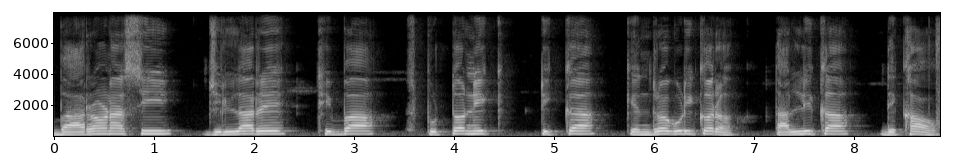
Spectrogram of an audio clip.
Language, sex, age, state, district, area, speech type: Odia, male, 18-30, Odisha, Bhadrak, rural, read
